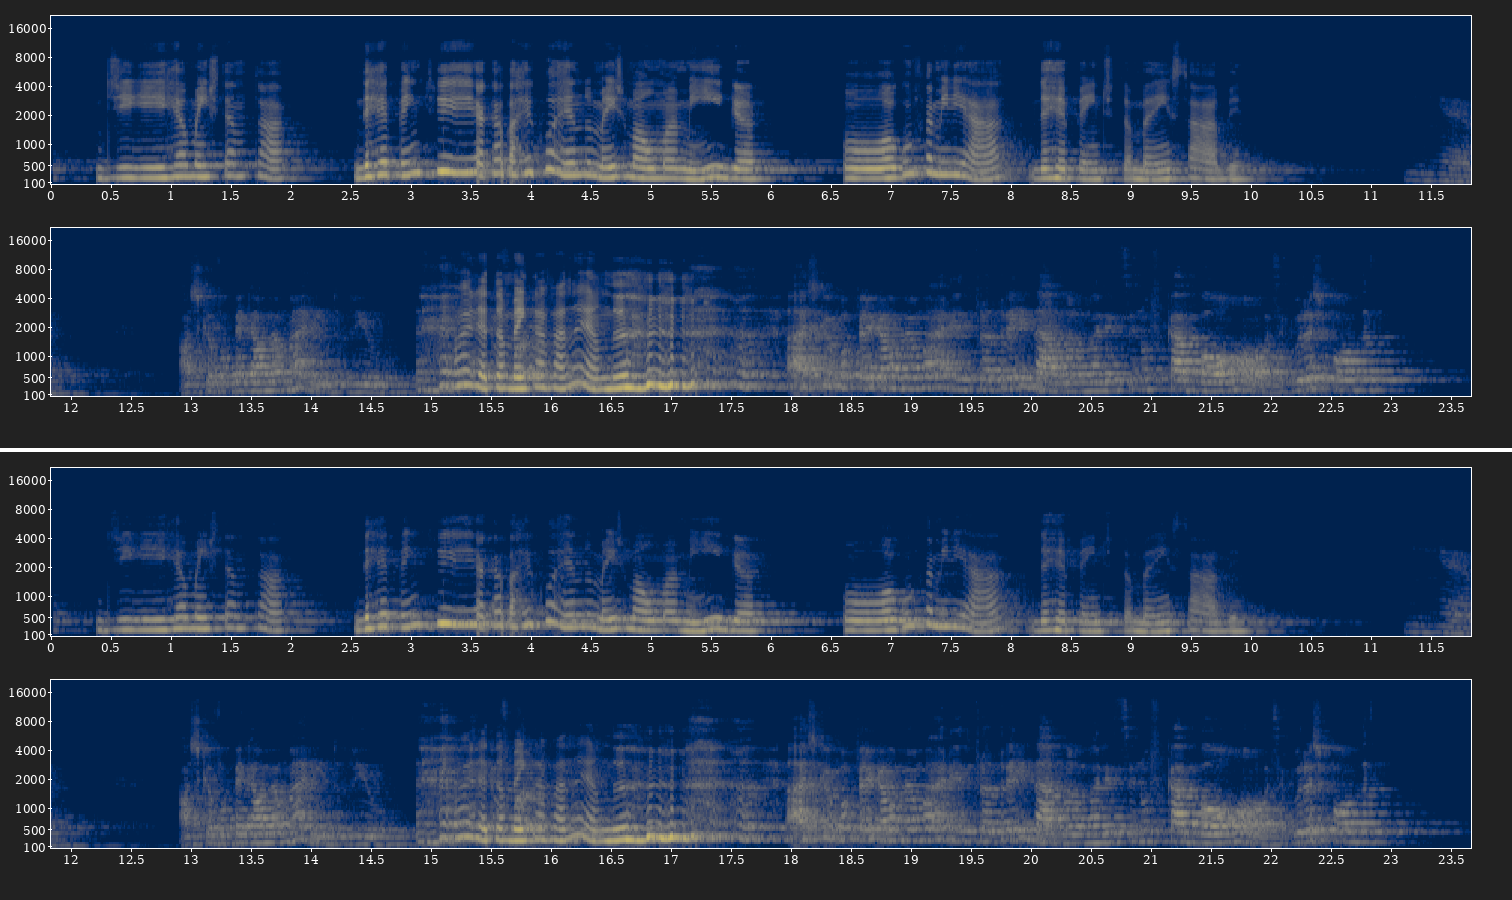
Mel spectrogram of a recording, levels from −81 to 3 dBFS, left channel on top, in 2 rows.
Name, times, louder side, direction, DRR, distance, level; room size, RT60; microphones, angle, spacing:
voice 1, 0.4-2.0 2.5-5.9 6.6-10.0 15.2-17.2, left 2 dB, 50° left, 14 dB, 0.7 m, -29 dB
voice 2, 11.3-11.9 12.9-14.6 14.9-15.8 16.1-16.2 17.1-22.8, equal, 15° right, -3 dB, 4.5 m, -40 dB
20.0 x 16.5 x 3.2 m, 1.4 s
head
